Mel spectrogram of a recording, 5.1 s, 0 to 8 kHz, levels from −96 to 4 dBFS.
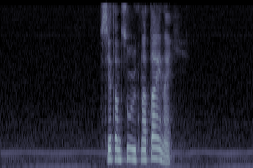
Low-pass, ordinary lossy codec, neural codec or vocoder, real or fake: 7.2 kHz; MP3, 48 kbps; none; real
